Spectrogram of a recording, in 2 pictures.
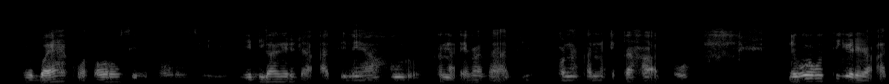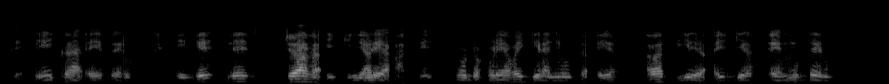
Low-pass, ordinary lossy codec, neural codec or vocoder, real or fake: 7.2 kHz; none; codec, 16 kHz, 4 kbps, FreqCodec, smaller model; fake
